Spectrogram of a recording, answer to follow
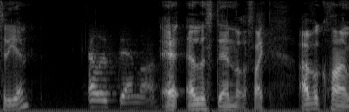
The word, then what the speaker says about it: Ehlers-Danlos: sorry, how'd you pronounce it again? Ehlers-Danlos.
